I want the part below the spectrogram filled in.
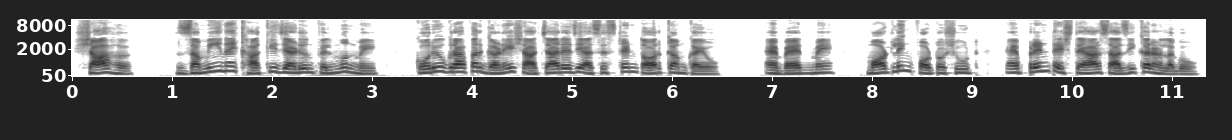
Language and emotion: Sindhi, neutral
